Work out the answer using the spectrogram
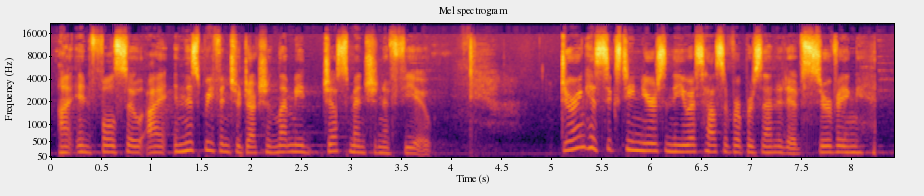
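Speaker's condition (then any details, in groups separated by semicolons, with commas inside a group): No condition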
